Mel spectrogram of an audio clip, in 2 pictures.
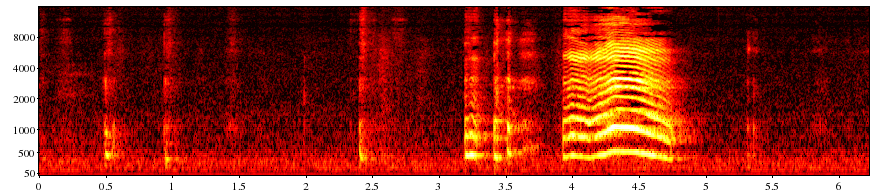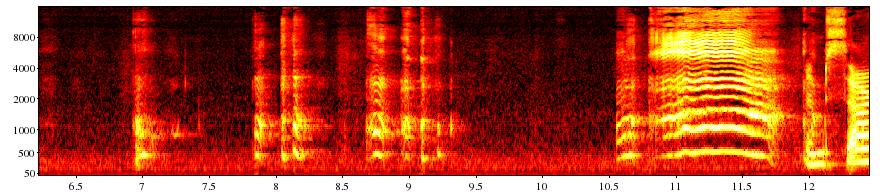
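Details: Baby girl upset by hiccups: fussing with short catches of breath, breaking into two longer wailing cries; unhappy infant cry.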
